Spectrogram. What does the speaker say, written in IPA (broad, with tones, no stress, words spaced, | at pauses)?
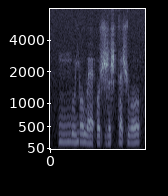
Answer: mːu˨˩˦jo˩˧˩wɛ˨˩˦ ʔo˩˧˩ʃʐɘ˨˩˦ʂtɐ˨˩˦ʃwo˨˦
